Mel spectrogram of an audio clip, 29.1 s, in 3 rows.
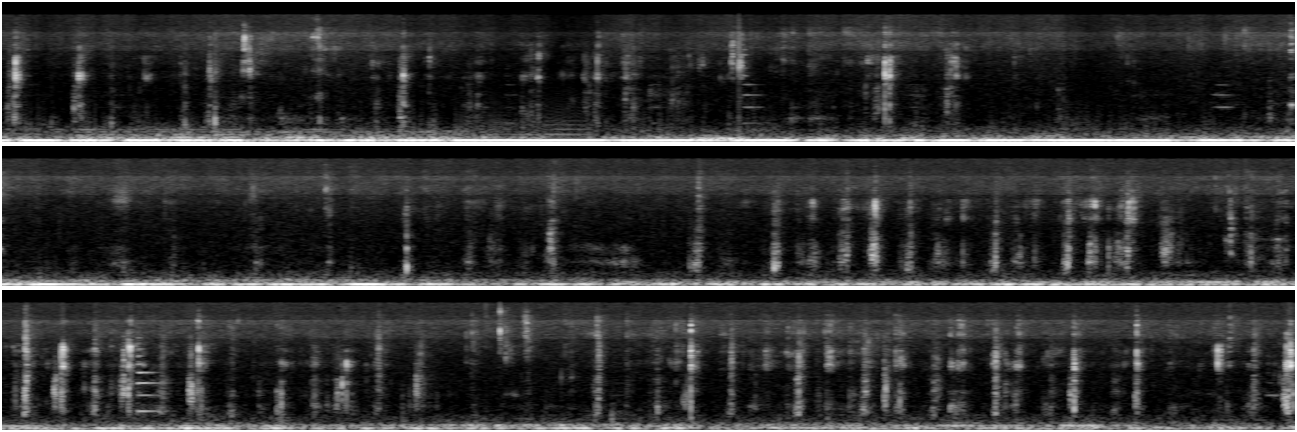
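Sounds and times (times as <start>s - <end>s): crunchy chewing clicks: 0.0s - 29.0s
steady low hum: 0.0s - 29.0s
wet chewing smacks: 11.6s - 29.0s.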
